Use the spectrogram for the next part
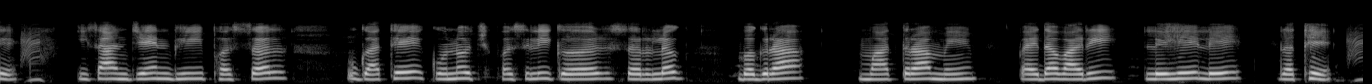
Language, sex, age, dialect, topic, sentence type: Chhattisgarhi, female, 18-24, Northern/Bhandar, agriculture, statement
